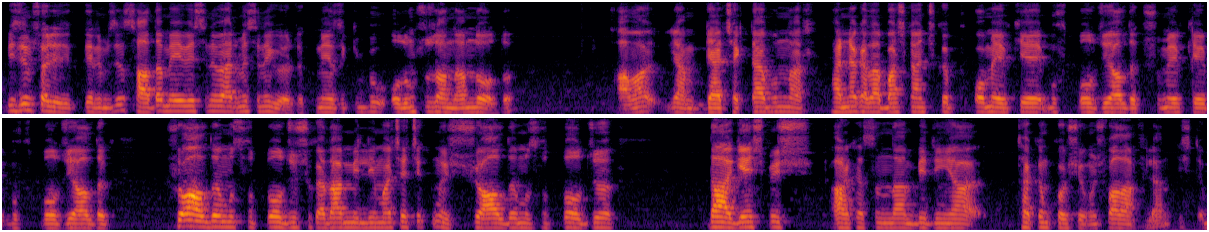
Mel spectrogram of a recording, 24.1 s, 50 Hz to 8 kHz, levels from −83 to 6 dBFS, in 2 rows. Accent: native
